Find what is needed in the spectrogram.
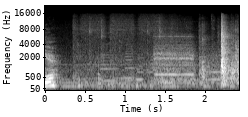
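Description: Canon inkjet printer with refillable ink tanks starting a print on iron-on transfer paper: a mechanical whirr of the paper feed and print carriage that comes up about two-thirds of the way in.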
